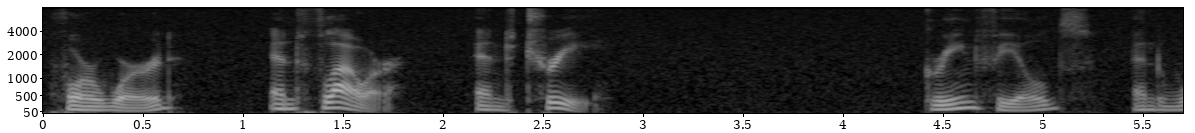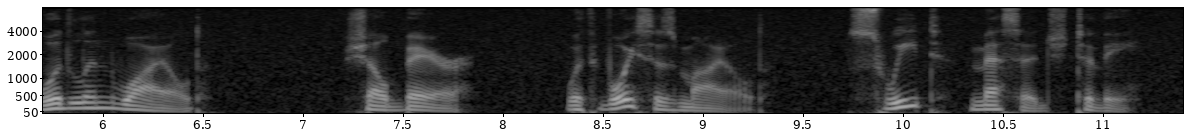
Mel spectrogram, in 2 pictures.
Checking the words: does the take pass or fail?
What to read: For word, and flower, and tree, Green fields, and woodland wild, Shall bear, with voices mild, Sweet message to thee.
pass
